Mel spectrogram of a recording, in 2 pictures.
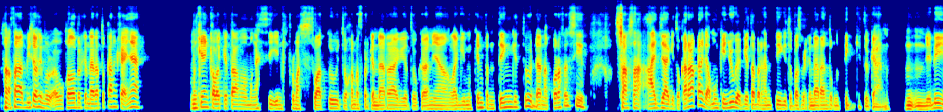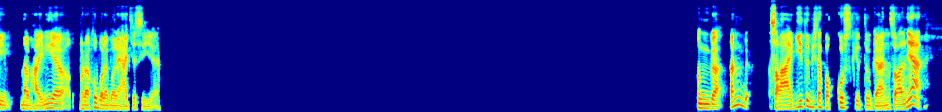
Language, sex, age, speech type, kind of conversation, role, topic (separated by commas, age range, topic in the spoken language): Indonesian, male, 20-24, conversation, podcast, guest, Kapan lebih tepat menggunakan pesan suara daripada mengetik pesan?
